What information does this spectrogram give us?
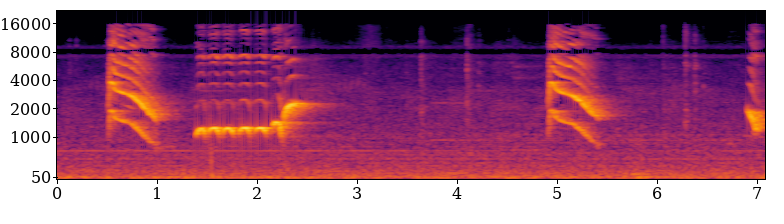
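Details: Laughingthrush song: a loud falling whistled note, a fast rattling trill of repeated whistles ending in an upslurred note, then more falling whistles separated by quiet gaps.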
